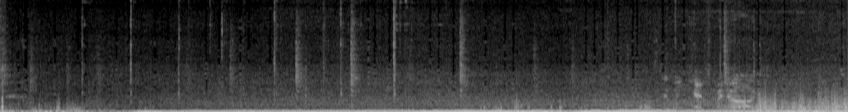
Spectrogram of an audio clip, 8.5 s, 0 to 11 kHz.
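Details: Old Jeep with 256,000 miles after U-joint replacement, test drive with tight turns: engine note climbs smoothly with no crunching, clicking or clunks from the driveline; normal driveshaft operation.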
